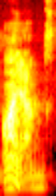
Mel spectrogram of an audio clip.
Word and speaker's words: iamb: The word iam is pronounced just like the phrase I am.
